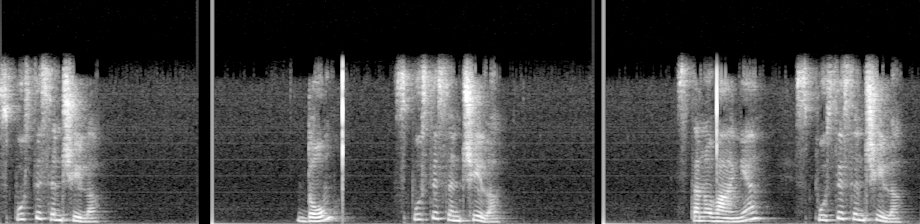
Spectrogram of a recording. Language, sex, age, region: Slovenian, female, 18-29, Abroad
